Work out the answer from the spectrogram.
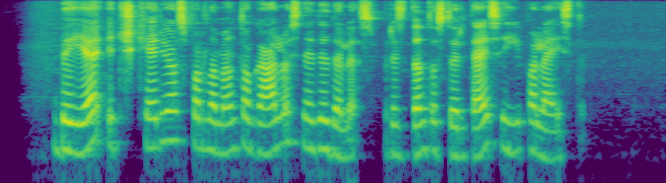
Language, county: Lithuanian, Kaunas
